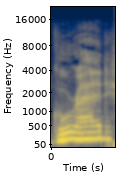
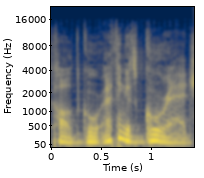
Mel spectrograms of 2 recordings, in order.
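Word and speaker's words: Gouraud: Now, on top of this, the engine supported dynamic lighting, morphable terrain, and GURAD shading. I think it's GURAD shading. G-O-U-R-A-U-D. I've never really known how to pronounce this properly, but I'll go with GURAD.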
